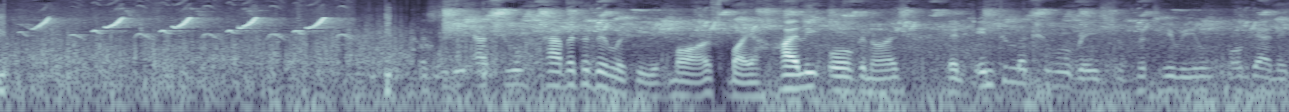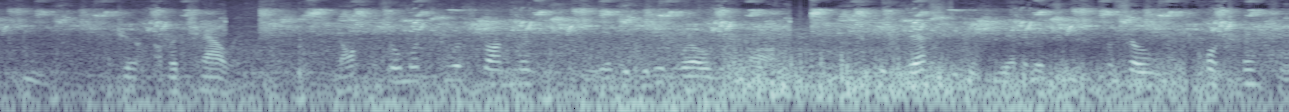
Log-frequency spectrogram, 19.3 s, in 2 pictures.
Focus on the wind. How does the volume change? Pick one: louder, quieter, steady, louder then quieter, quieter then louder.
quieter then louder.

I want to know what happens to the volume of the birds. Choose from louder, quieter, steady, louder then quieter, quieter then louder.
quieter then louder.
